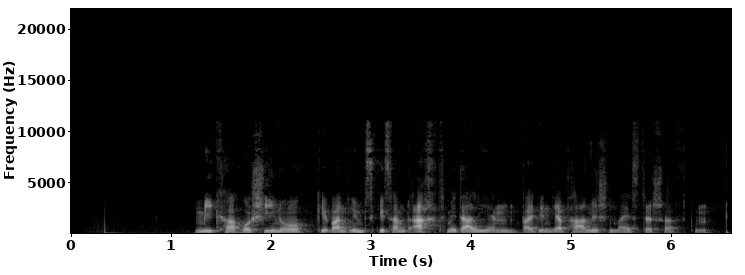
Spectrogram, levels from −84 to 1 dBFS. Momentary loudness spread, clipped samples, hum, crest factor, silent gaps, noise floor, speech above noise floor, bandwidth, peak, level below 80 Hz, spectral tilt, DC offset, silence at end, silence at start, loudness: 14 LU; under 0.1%; none; 28 dB; none; -72 dBFS; 36 dB; 11.5 kHz; -10 dBFS; -62 dBFS; -5.5 dB/octave; under 0.1%; 0.05 s; 0.35 s; -36 LUFS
